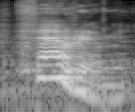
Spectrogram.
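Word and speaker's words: Phaerimm: a pronounced um uh it's spelled p h a e r i m m therim and i'll spell that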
